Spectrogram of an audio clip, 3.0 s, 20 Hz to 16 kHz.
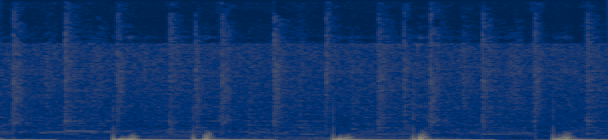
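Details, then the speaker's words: Loud low heartbeat in clear paired thumps, about 55 a minute, heard while testing a new Littmann Classic III stethoscope, which sounds louder than the same model used before. "That's loud. actually sounds louder than my other one, even though they're the same"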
